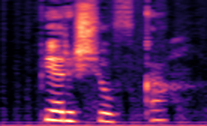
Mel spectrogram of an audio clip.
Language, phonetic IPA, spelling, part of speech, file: Polish, [pʲjɛrʲˈɕufka], piersiówka, noun, Pl-piersiówka.ogg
